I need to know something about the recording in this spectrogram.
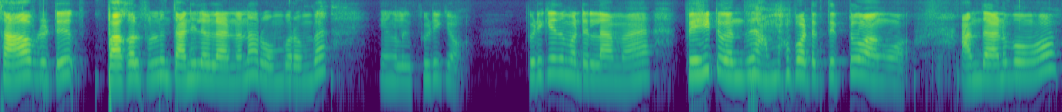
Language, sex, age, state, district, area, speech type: Tamil, female, 30-45, Tamil Nadu, Kallakurichi, urban, spontaneous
